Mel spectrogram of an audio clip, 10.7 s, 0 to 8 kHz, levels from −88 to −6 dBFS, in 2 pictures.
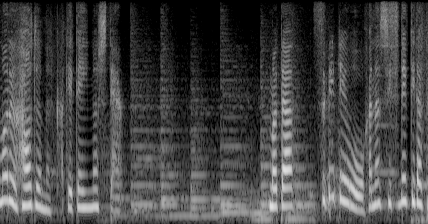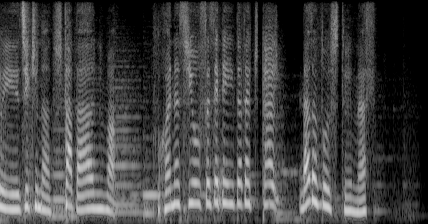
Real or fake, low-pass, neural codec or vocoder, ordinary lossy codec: fake; none; codec, 16 kHz, 0.5 kbps, X-Codec, HuBERT features, trained on balanced general audio; none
